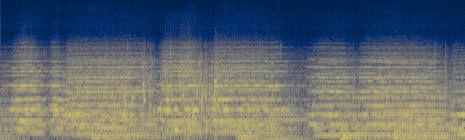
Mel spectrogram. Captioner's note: water splashes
